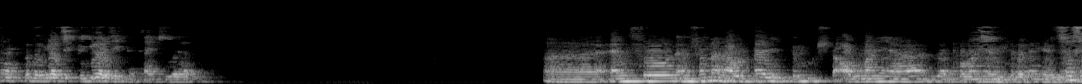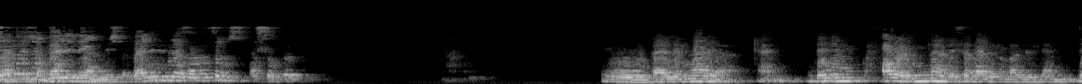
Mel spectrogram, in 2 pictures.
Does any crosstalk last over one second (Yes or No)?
Yes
